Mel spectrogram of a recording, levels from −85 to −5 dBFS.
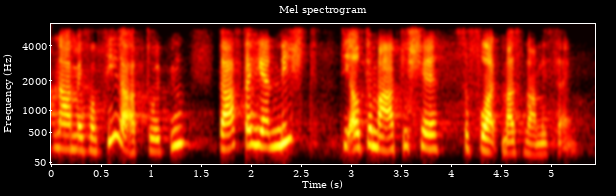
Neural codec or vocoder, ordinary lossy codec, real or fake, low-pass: codec, 16 kHz, 1.1 kbps, Voila-Tokenizer; none; fake; 5.4 kHz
